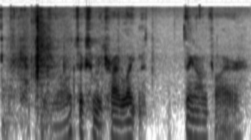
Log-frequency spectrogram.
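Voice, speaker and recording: A man's low, creaky voice comes through flat and brisk over a noisy background. He's an urban explorer filming inside derelict school buildings, offering whispered walkthrough commentary punctuated by exclamations of awe.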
